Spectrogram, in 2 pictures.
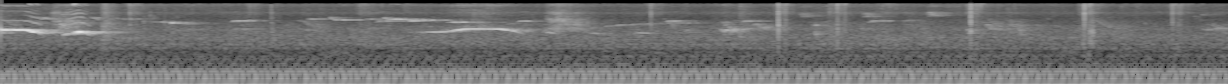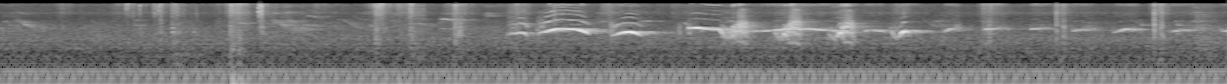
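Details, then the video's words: Greater green leafbird (cucak ijo) singing vigorously: a few bright whistled phrases at the start, a long near-silent pause, then a burst of rapid, slurred whistles and chattering notes, over a constant low hum. "Cucak ijo gacor"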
